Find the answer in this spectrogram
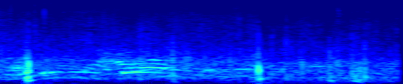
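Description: Indistinct voices of people talking in the background, with a few sharp knocks.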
